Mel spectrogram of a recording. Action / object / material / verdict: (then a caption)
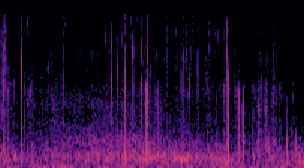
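scrape / faux fur microphone windscreen / faux fur / none. Long nails scratch and rub a soft, hollow faux fur microphone windscreen with both hands. The result is a steady, quiet, crackling rustle with scattered sharp, bright ticks riding over a low, breathy hiss.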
